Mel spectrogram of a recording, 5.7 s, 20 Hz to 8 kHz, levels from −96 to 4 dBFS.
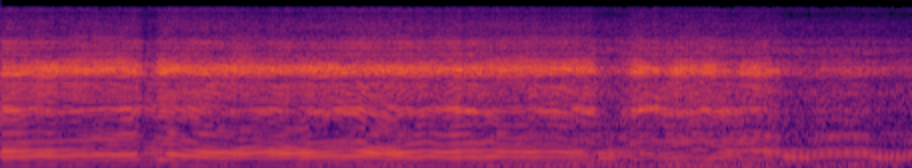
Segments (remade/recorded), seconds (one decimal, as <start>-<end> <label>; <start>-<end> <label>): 0.0-5.7 recorded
